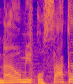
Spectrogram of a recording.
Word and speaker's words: Naomi Osaka: Congratulations to tennis champion Naomi Osaka. Uh-huh. Did I say her name right? – Yep. Yes. Mm-hmm.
